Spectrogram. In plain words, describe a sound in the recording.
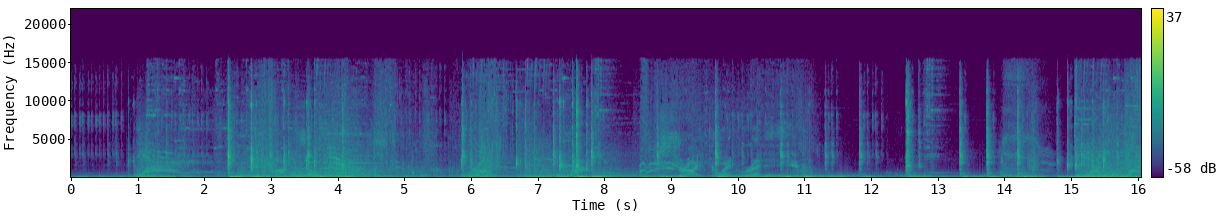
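Magical blasts and hits clash in a video game fight.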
